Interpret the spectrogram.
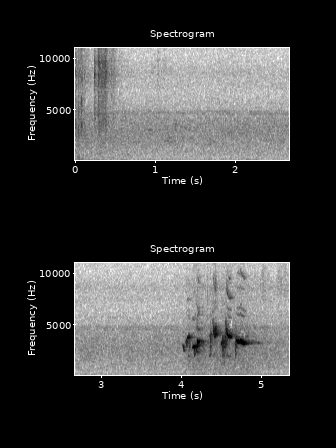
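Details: Sooty-headed bulbul in cengkeram style for luring birds: after several seconds of quiet background hiss, one short, loud, liquid warbled phrase bursts out near the end.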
